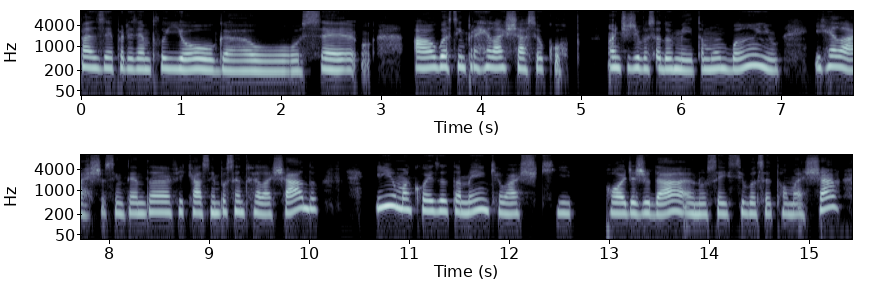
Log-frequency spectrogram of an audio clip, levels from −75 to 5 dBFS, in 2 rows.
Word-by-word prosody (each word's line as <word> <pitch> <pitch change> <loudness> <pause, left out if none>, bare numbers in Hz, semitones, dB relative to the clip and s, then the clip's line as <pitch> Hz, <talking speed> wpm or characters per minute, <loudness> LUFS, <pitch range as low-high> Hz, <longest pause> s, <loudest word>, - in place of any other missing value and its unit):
fazer 235 -2 +1
por 230 0 -5
exemplo 215 +1 -1
yoga 205 -3 +2
ou 185 0 -1
se 205 +1 +1 0.6
algo 235 +1 +5
assim 250 0 +2
pra 245 +1 -4
relaxar 230 -1 +2
seu 220 +2 -4
corpo, - - -10 0.3
antes 240 -1 +1
de 230 - +2
você 220 +1 -2
dormir, 215 -2 +1
toma 210 0 -1
um 225 - +1
banho 220 0 0 0.3
e - - -5
relaxa 235 -5 +1
assim 210 -2 -6
tenta 225 +2 -1
ficar 225 -1 -2
100% 225 +1 -3
relaxado 220 +7 +1 0.6
e 330 +4 +5
uma 285 -5 +4
coisa 245 -2 +1
também, 240 +3 0
que 230 -2 -10
eu 215 - -1
acho 210 0 -4
que 215 -1 -8 0.3
pode 215 -1 +1
ajudar, 215 +2 +3
eu 205 - -1
não 200 0 -2
sei 205 0 -5
se 210 +2 -8
você 205 -1 -5
toma 200 -2 -6
chá, 290 - +1
220 Hz, 165 wpm, -20 LUFS, 205-235 Hz, 0.6 s, algo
